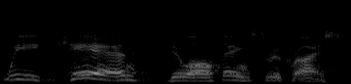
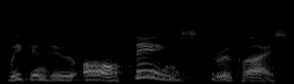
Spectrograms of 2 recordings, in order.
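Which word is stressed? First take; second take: can; things. First: The word "can" is stressed. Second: The word "things" is stressed. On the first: "the second word the second time" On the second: "and so on"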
